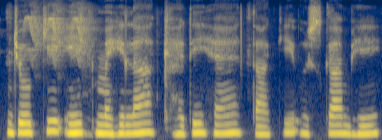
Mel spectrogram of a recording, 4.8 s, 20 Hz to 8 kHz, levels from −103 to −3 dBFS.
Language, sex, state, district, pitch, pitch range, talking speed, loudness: Hindi, female, Bihar, Patna, 185 Hz, 175-190 Hz, 115 wpm, -16 LUFS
